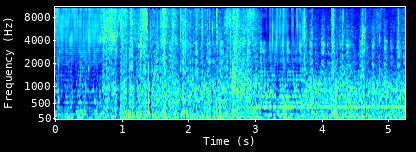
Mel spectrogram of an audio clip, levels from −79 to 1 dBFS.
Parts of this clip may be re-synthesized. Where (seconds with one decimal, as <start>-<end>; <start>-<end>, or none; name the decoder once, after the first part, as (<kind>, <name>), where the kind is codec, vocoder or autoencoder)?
0.0-0.7 (vocoder, BigVGAN v2); 3.1-3.7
